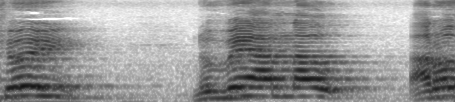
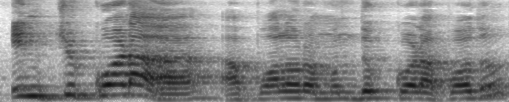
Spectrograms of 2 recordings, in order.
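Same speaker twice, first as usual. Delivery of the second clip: ordinary talk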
